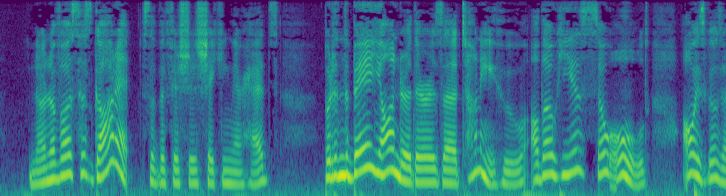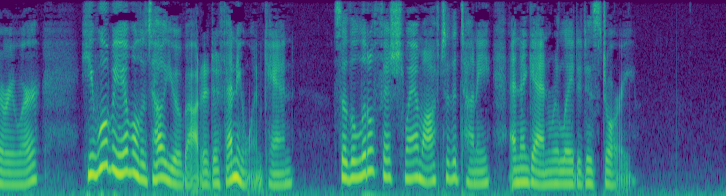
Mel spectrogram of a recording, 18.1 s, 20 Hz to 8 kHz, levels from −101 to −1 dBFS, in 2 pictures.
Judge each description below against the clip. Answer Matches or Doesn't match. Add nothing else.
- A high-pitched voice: Doesn't match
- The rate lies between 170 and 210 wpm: Matches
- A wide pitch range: Matches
